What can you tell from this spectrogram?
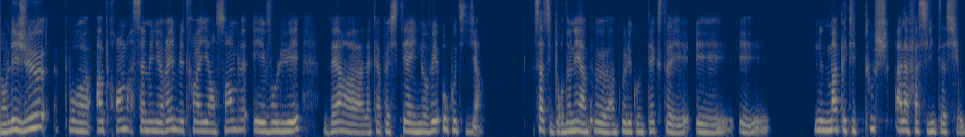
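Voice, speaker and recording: Dark and mellow in tone, a woman's voice sits at a medium pitch with fairly even intonation and a fairly slow pace. The sound is dry and close with no echo, on a very clean recording with a silent background. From Italy. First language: Italian (speaking French). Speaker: team facilitator. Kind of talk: interview. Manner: hesitant, many fillers.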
